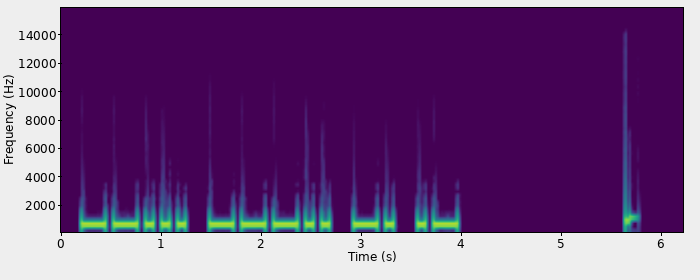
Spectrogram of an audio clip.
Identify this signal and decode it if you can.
Morse code, heard as a keyed tone, about 15 wpm, 700 Hz. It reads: 78NA
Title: Common Cut Numbers - 4-Digit 15wpm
